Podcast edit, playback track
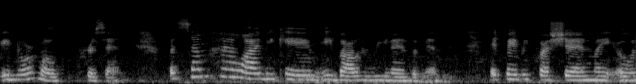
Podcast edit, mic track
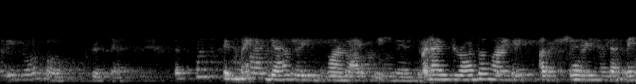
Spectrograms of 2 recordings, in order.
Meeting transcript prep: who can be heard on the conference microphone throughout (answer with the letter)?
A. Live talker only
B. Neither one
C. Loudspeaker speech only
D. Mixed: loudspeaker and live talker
D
